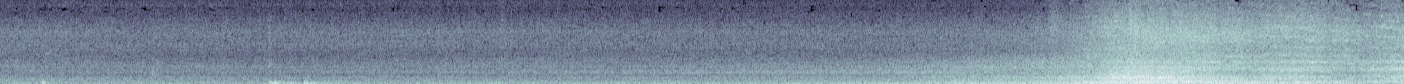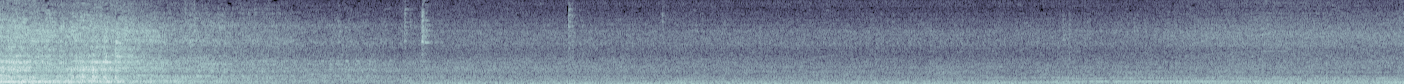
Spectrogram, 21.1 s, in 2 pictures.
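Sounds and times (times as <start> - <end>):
train wheels rushing on rails: 0.0 - 21.0.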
